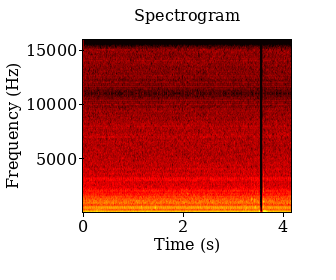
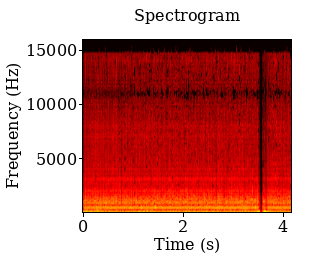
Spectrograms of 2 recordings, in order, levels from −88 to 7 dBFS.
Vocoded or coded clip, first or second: second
